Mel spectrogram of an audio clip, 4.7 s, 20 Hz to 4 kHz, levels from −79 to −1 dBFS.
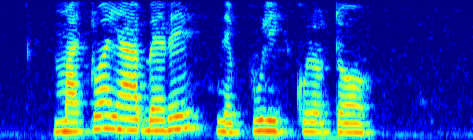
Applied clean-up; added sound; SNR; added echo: none; none; none; none.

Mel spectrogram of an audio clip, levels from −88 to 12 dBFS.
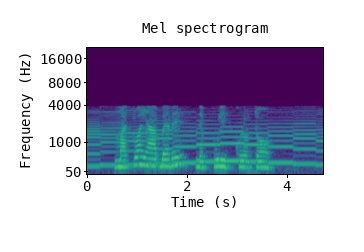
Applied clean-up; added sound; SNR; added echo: none; Wind instrument, woodwind instrument; 6 dB; none.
